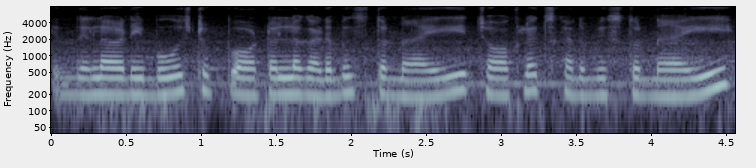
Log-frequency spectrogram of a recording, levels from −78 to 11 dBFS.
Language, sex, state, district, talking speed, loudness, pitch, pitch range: Telugu, female, Andhra Pradesh, Visakhapatnam, 80 wpm, -21 LUFS, 195 Hz, 190-210 Hz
